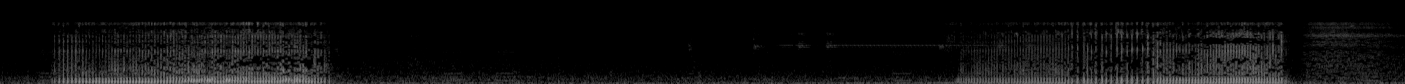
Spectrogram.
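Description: Two long, loud, rattling snores with quiet breathing between them, the heavy snoring typical of a flat-faced dog.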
